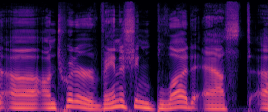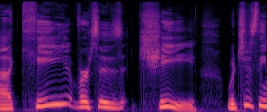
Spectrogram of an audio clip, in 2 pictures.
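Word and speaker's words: 気: in Chinese, but the same character in Japanese is pronounced ki with a hard K sound, just like English. And really, they're the same thing. If you take karate, you'd probably know ki.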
